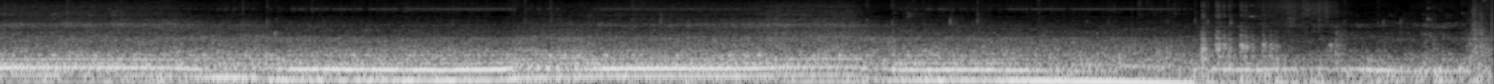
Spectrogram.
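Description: A car engine hums loudly from up close, rising and falling in pitch as the car shifts through gears.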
